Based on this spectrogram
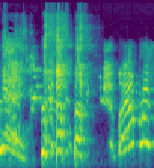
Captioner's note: laughing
